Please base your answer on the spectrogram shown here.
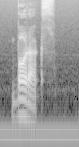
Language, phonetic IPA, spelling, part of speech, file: Polish, [ˈbɔraks], boraks, noun, Pl-boraks.ogg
